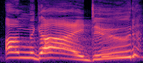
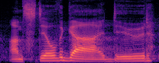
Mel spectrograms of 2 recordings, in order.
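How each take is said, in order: First: Much higher and louder, slow, cocky brag; swaggering catchphrase. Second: Slow, a touch lower, tentative mock brag; a lightly voiced loser finding a little pride; timid comeback catchphrase. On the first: Retold or imitated. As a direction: shout it like a show-off contestant. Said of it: "he comes out with this swagger". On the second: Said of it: "he kinda brightens up".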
